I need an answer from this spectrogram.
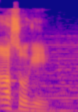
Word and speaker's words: Asogi: It's pronounced Kazuma Asogi.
